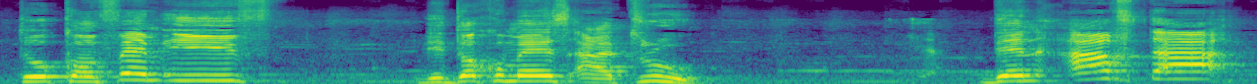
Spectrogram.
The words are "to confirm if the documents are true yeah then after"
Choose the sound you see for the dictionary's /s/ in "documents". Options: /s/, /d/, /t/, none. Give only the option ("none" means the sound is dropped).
/s/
